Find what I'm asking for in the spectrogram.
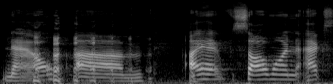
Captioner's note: laughs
